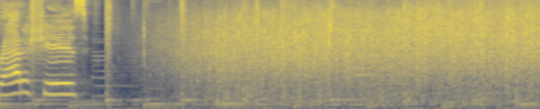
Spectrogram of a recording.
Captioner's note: rain trickling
